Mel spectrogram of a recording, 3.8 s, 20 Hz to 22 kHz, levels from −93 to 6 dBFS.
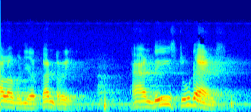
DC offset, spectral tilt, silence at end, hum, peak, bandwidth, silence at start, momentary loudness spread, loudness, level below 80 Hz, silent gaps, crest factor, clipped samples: under 0.1%; -6.5 dB/octave; 0.05 s; none; -4 dBFS; 11 kHz; 0 s; 20 LU; -23 LUFS; -66 dBFS; none; 20 dB; under 0.1%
